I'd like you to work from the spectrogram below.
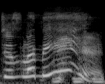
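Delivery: voice cracking and breaking way up high. Pleading to be let back into the house: voice cracking. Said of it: "your voice already cracking".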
